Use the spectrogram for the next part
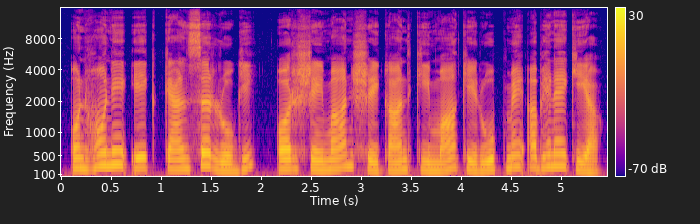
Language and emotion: Hindi, neutral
